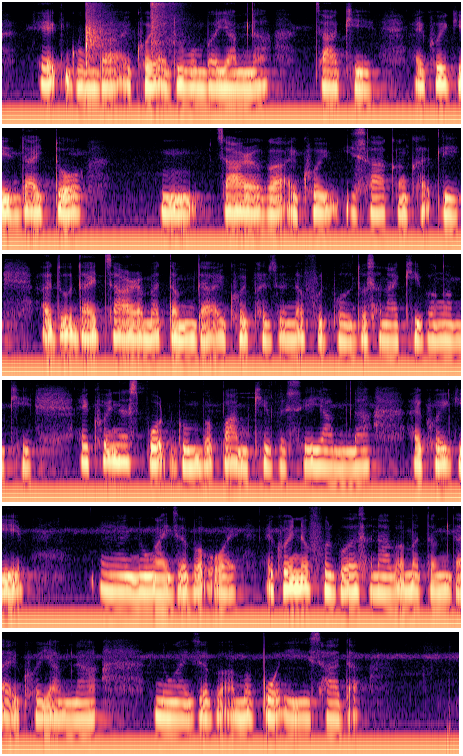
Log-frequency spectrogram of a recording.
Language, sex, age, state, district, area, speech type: Manipuri, female, 18-30, Manipur, Bishnupur, rural, spontaneous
